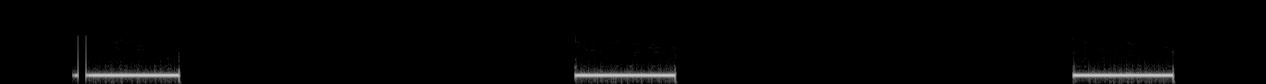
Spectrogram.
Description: Ringback tone (Europe, 425 Hz).
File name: out- -2017- - - .7896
